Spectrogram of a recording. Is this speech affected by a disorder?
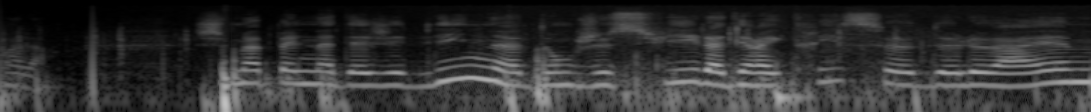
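No.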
